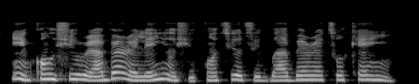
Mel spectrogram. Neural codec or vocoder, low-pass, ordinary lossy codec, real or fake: none; 7.2 kHz; none; real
